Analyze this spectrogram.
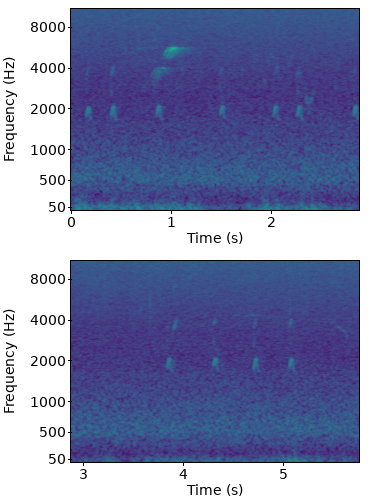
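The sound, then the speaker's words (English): A crossbill chittering among a group of birds: a loose series of short, high chip notes repeated irregularly, fairly faint, over a steady low rumble of outdoor background noise. “That crossbill there, chittering.”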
